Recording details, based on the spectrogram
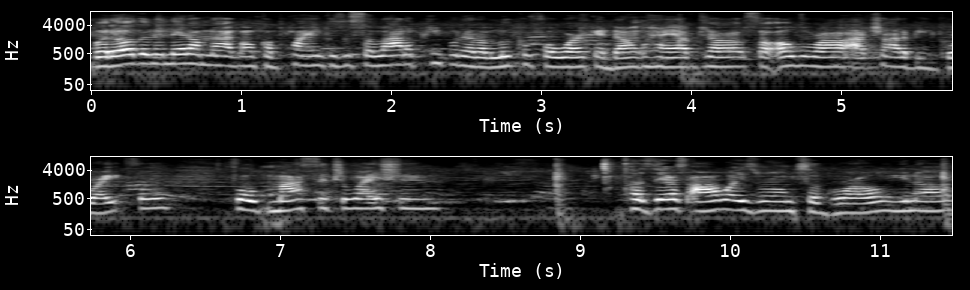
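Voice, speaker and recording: With music in the background, a woman of medium pitch and ordinary pitch variation speaks at a fairly quick pace. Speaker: vlogger. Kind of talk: casual vlog talk while cooking. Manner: fast.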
